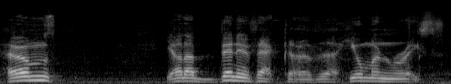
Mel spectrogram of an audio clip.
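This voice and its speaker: An actor in a British radio drama playing a genial, admiring gentleman companion to a detective, hesitant, with an English accent. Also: mid-range voice, lively intonation, takes it slowly. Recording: old radio recording with faint noise.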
